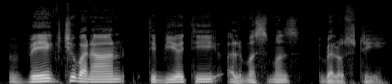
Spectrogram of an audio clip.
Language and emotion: Kashmiri, neutral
